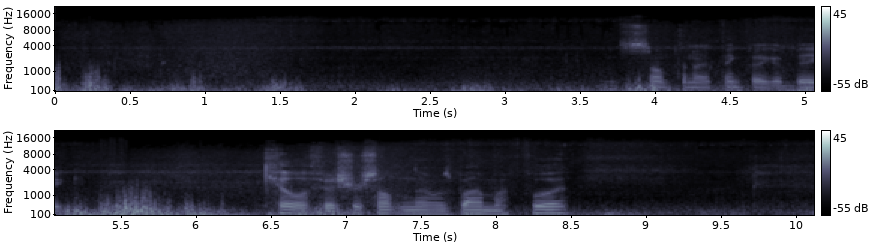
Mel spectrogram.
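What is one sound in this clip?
Water laps gently nearby.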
